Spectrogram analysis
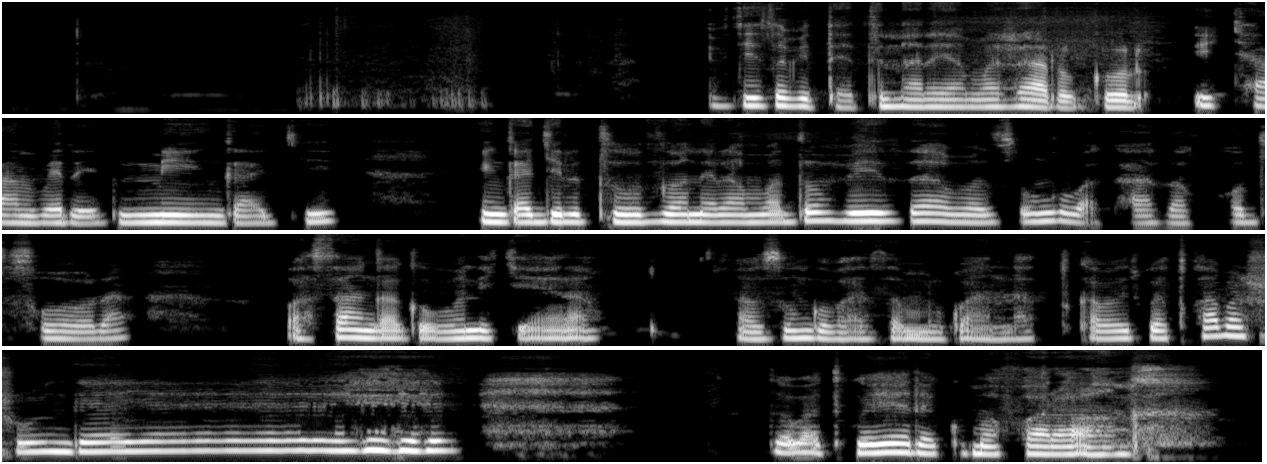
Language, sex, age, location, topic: Kinyarwanda, female, 25-35, Musanze, agriculture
